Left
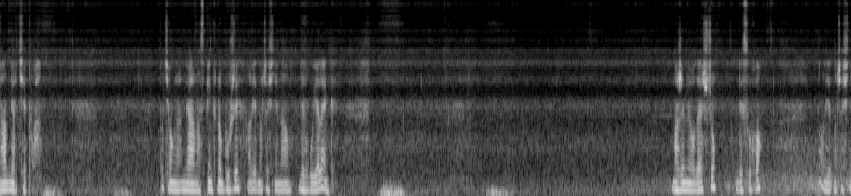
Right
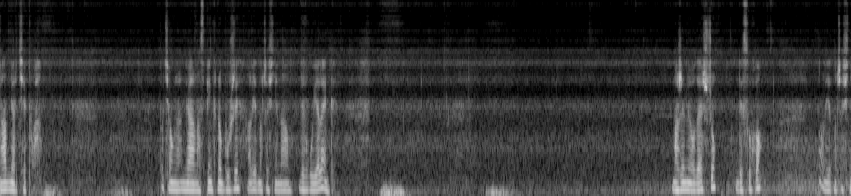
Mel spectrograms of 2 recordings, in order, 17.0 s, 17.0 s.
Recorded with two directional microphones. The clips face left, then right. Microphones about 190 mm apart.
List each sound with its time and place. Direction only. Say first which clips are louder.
0.0 s speech: left 1 dB; 5° right (ahead or behind)
3.2 s speech: left 2 dB; centre (ahead or behind)
13.5 s speech: left 1 dB; centre (ahead or behind)
16.3 s speech: left 2 dB; 5° right (ahead or behind)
